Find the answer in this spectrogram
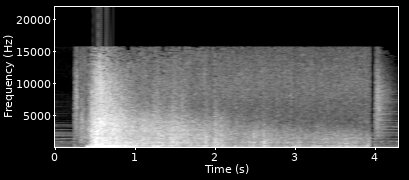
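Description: A thunderclap: a sudden loud crack about half a second in, then a long low rumble that slowly fades and cuts off abruptly at the end.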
